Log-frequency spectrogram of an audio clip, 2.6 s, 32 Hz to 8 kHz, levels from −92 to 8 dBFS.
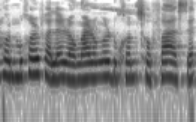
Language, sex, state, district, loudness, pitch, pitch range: Assamese, female, Assam, Kamrup Metropolitan, -14 LUFS, 240 Hz, 230-250 Hz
